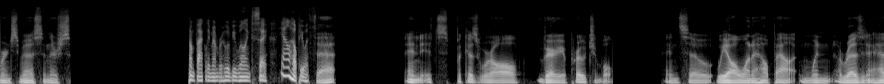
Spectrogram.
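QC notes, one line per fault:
0.70 to 1.90 s, playback stall: right after "medicine there's" the speech just drops out and you get about 1.2 s of dead silence before it picks up again. It doesn't feel like a pause in the talking. The flow gets cut off mid-phrase and then carries on from the same spot, nothing skipped. That's the classic sound of the player likely running dry on data or getting its thread held up, so the output had nothing to play until it recovered.
1.90 to 3.08 s, catch-up at higher speed: once the sound comes back, the same stretch after "medicine there's" runs at double speed for just over a second. Because it's sped up by resampling rather than time-stretching, the pitch climbs along with the tempo, roughly ten semitones up, so it comes across as a quick, chipmunky burst. The player is burning through the backlog from the stall to get back to real time, then it drops back to normal speed and pitch.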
